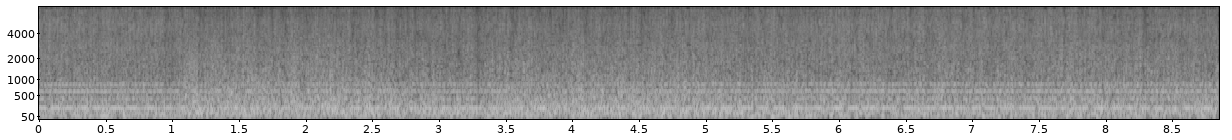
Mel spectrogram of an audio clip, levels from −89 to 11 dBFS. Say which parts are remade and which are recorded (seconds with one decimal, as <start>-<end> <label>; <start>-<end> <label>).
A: 0.0-8.9 recorded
